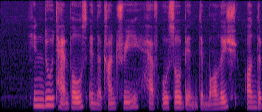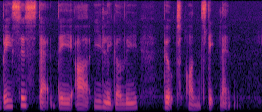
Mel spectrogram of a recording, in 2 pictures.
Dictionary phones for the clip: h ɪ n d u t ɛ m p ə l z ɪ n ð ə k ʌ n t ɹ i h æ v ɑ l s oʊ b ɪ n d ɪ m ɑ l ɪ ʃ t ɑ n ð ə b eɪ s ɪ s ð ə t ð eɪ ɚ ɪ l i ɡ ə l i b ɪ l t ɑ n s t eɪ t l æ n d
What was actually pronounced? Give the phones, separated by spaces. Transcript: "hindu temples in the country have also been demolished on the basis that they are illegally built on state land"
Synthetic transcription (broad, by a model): h ɪ n d u t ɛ m p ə l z ɪ n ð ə k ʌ n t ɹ i h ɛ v ɑ l s oʊ b ɪ n d ɪ m ɑ l ɪ ʃ t ɑ n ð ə b eɪ s ɪ s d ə t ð eɪ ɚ ɪ l i ɡ ə l i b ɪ l t ɑ n s t eɪ t l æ n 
